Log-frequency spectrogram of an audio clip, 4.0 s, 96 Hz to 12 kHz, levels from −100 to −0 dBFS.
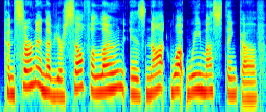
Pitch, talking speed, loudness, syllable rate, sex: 235 Hz, 165 wpm, -17 LUFS, 4.3 syllables/s, female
